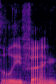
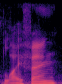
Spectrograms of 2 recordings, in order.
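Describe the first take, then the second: First: The name is pronounced in a Japanese style. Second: The name is pronounced in a Taiwanese style. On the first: "If I'm thinking based on Japanese pronunciation" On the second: "based on it being Taiwanese"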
